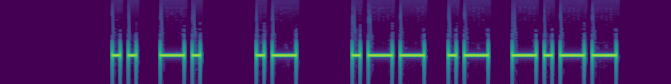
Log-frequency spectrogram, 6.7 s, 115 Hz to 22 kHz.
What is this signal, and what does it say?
Morse code, heard as a keyed tone, about 15 wpm, 700 Hz. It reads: IN A WAY
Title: Sets of 3 Words 15wpm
